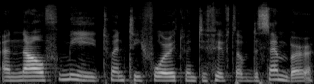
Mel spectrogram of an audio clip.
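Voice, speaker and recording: A woman at a medium pitch with ordinary pitch variation, in a Ukrainian accent. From Ukraine. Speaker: international teacher, podcast co-host. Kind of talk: casual chat.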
